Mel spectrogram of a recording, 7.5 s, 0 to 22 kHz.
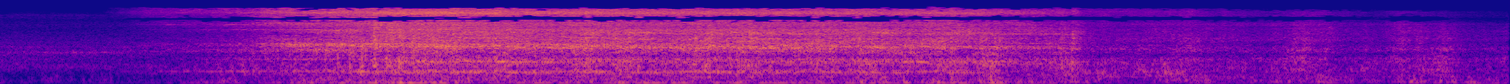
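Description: Lumo Class 803 electric train passing through the station at speed: the rush of wheels on rail with a steady whine over it. It builds about a second in, stays loud for a few seconds, then fades as the train moves away.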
